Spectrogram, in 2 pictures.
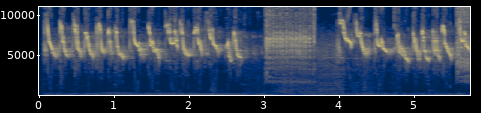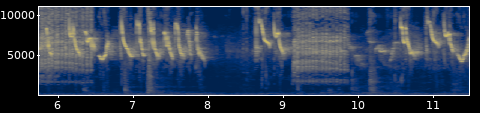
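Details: Cinereous tit of the wingko type, a bold singer, provoked into fighting sounds against a white-eye: rapid runs of high, sharp, curling whistles, broken three times by harsh, buzzy, hissing bursts.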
